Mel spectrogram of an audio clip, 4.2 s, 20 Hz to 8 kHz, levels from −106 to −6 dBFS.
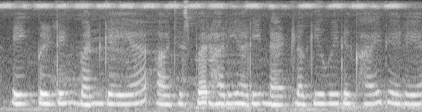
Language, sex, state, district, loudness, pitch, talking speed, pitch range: Hindi, female, Chhattisgarh, Raigarh, -14 LUFS, 250 Hz, 200 wpm, 245-255 Hz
